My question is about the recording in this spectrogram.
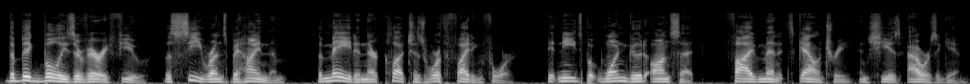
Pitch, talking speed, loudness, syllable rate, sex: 120 Hz, 210 wpm, -19 LUFS, 5.3 syllables/s, male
